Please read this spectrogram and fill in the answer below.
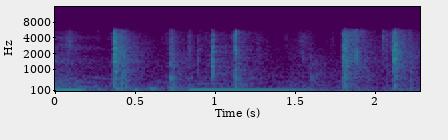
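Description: A tarot deck being shuffled and handled: a run of sharp, irregular card snaps and clicks, a few each second.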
